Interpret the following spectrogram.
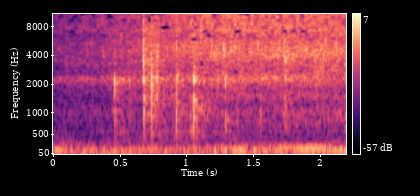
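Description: Fresh curry leaves sizzling in hot oil for a tempering (phodani), with the flame already off. A hiss starts about half a second in and builds, with sharp crackling pops scattered through it.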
